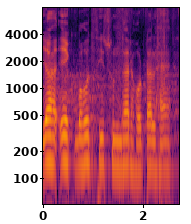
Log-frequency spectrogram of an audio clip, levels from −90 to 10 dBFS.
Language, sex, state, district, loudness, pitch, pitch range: Hindi, male, Jharkhand, Deoghar, -20 LUFS, 135 Hz, 130-145 Hz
